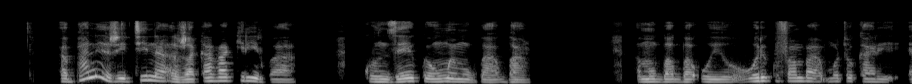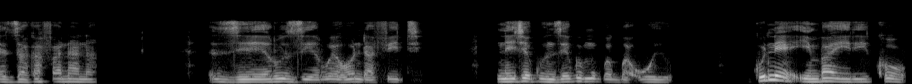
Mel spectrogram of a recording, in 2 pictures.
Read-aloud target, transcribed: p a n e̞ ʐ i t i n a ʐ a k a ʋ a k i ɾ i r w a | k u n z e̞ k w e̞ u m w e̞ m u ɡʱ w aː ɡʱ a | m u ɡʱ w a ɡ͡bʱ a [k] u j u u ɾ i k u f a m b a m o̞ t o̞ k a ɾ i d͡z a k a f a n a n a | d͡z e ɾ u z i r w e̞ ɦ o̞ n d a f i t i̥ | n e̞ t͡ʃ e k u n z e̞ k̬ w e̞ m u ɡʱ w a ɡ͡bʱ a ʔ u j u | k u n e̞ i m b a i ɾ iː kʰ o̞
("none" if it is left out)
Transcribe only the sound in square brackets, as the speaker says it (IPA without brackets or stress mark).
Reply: ʔ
